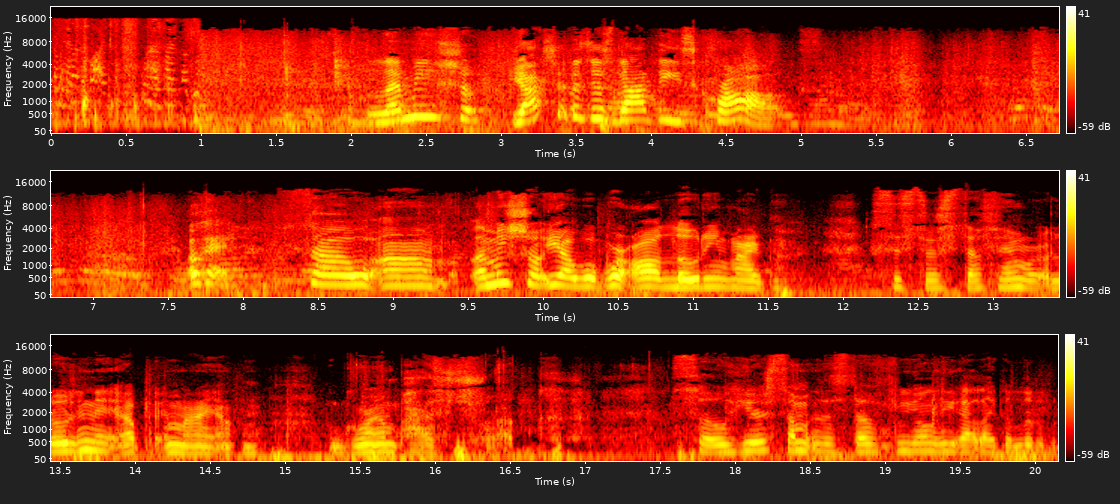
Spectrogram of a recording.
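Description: A young woman talks close to the microphone with animation.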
